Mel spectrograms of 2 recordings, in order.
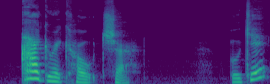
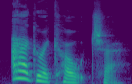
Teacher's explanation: l'accent tombe sur le a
